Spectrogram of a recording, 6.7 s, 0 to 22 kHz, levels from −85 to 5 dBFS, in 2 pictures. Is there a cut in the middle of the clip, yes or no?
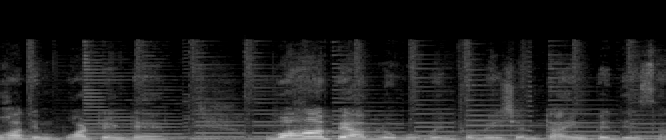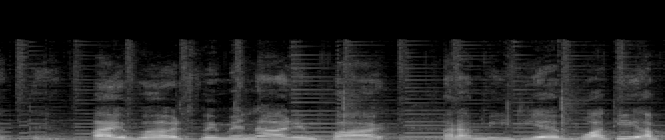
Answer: yes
